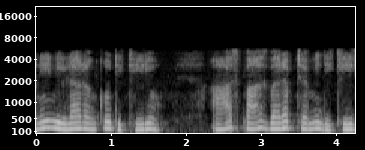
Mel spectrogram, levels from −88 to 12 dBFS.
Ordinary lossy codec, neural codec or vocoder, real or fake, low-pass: MP3, 32 kbps; codec, 16 kHz, 16 kbps, FunCodec, trained on Chinese and English, 50 frames a second; fake; 5.4 kHz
